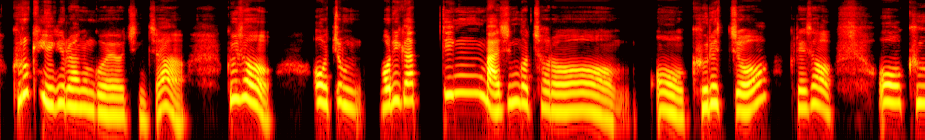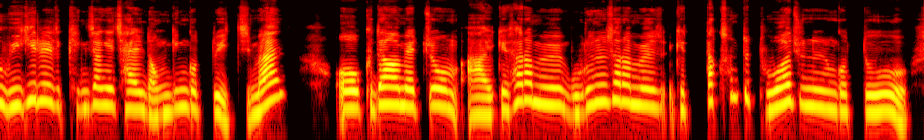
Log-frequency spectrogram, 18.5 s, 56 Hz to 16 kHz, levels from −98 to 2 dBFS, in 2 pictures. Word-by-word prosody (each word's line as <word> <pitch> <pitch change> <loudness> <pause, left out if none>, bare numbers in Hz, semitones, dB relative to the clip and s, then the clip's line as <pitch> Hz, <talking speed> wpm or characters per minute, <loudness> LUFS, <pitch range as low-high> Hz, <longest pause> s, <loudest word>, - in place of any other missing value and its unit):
그렇게 340 0 +3
얘기를 235 -1 +2
하는 210 -2 0
거예요 155 -3 +1
진짜. 150 - -2 0.4
그래서 300 -2 +4 0.4
어 265 -2 +6
좀 225 -5 -3 0.2
머리가 275 +6 +4 0.3
띵 375 0 -1
맞은 255 - +7
것처럼 185 - +1 0.3
어 180 -7 +1
그랬죠. 225 - +1 0.2
그래서 215 +2 -1 0.4
어 260 -1 +4
그 250 -4 -2
위기를 260 +1 -2
굉장히 225 +3 -4
잘 200 -2 -3
넘긴 175 +7 -4
것도 180 -4 -5
있지만 170 - 0 0.5
어 205 0 +3
그다음에 235 +1 +3
좀 220 -5 -1
'아 160 0 0
이렇게 170 +5 -4
사람을 245 -4 0
모르는 220 +10 -4
사람을 245 -6 -1
이렇게 190 - -8 0.2
딱 270 +1 -3
선뜻 315 -3 -8
도와주는 220 -1 -1
것도 175 - -1
220 Hz, 265 characters per minute, -24 LUFS, 185-255 Hz, 0.5 s, 맞은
